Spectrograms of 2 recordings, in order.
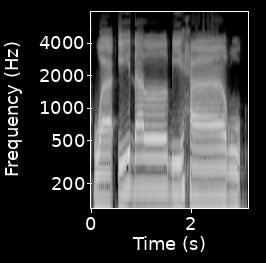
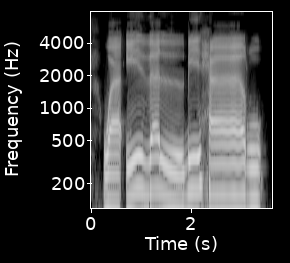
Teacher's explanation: jangan sampai teman-teman melafalkan huruf dzal dilafalkan berubah menjadi huruf dal. Ini kesalahan besar pertama.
